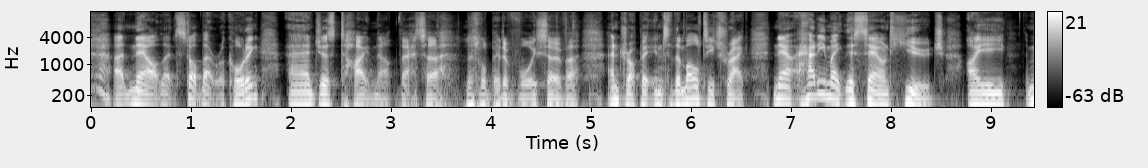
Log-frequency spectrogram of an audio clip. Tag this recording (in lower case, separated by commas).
speech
